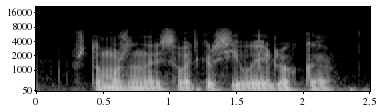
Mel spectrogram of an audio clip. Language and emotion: Russian, neutral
